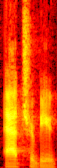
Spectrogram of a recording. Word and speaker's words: attribute: characteristic that something or someone has and it's pronounced attribute so the verb attribute and the noun attribute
